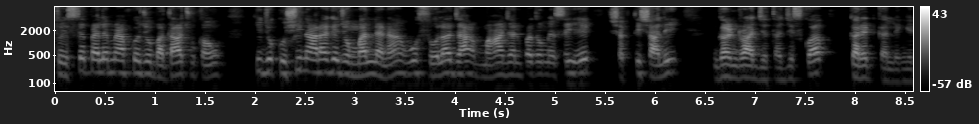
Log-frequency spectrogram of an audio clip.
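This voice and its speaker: A man's voice: fairly high pitch, a little mellow. A young man teaching a history lesson for exam preparation. He keeps asking questions and answering them himself, repeats key points, and often checks in with the viewers as friends. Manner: repetitive, asks and answers own questions; frequent 'theek hai friends' check-ins.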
